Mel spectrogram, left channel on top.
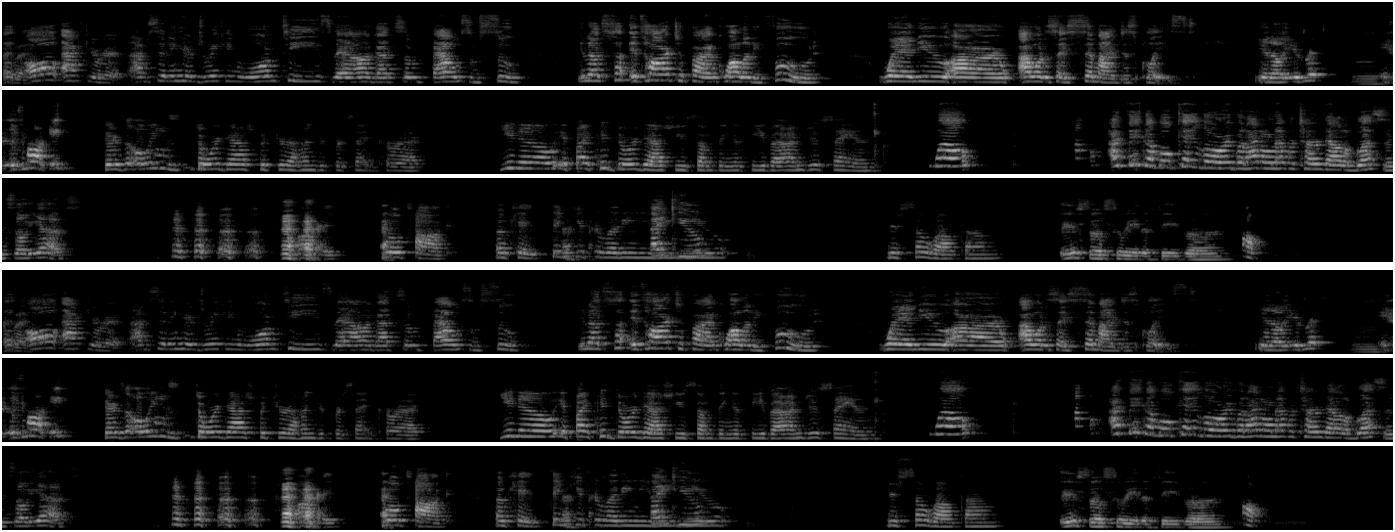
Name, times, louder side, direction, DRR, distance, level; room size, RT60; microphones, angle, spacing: voice 1, 0.0-5.2 5.8-8.2 8.8-11.7 12.6-13.2 13.9-14.5 23.2-23.6 25.0-28.4 34.3-34.8 40.2-40.3, left 3 dB, 50° left, 1.5 m, -34 dB
voice 2, 13.7-14.1 14.9-18.1 18.9-22.6 24.6-24.9 29.5-31.1 31.6-35.1 36.7-37.8, right 1 dB, 35° right, 1.3 m, -39 dB
voice 3, 30.6-30.9 33.4-33.5 38.4-40.1, right 3 dB, 10° right, 2.0 m, -34 dB
6.0 x 3.6 x 5.2 m
head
